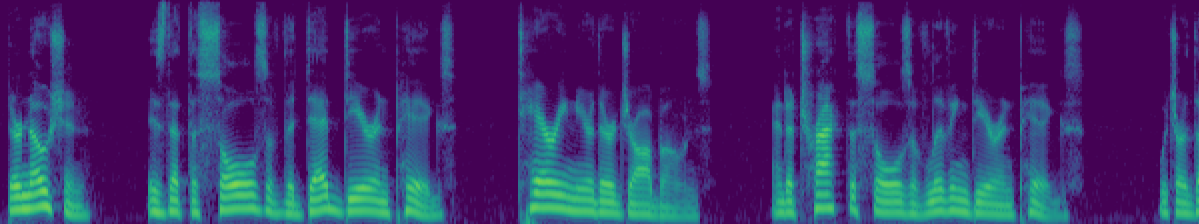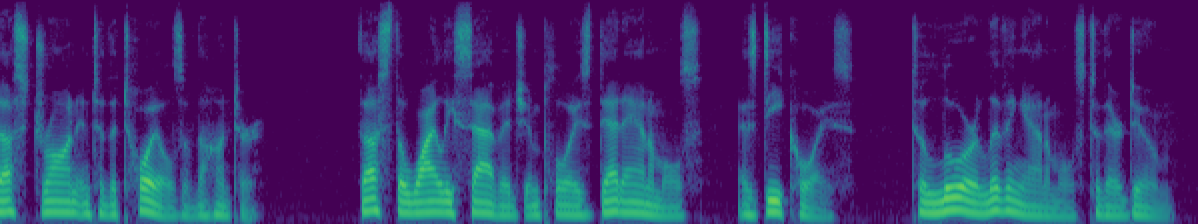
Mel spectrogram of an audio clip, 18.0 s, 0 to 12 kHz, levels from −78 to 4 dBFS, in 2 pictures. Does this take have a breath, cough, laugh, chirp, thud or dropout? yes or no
no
